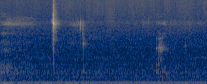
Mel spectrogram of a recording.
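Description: Quiet room with a steady low hum. A single sharp click comes about a second in, a fainter one follows shortly after, and there are soft breathy or mouth noises, with a brief one around three seconds in.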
